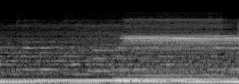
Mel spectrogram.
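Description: Background music with sustained low notes; a high held tone joins about a second in.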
